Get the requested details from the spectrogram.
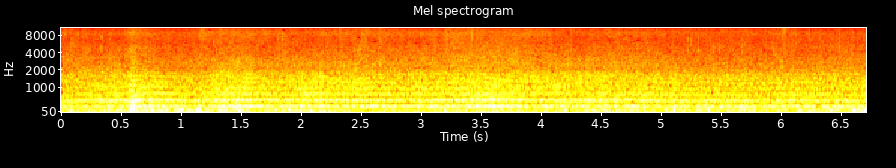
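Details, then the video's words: Asian honey bee (Apis cerana) swarm during a natural colony split: a constant deep humming buzz, steady in pitch, with an occasional light tap or click over the drone. "Apis cerana pecah koloni alami"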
